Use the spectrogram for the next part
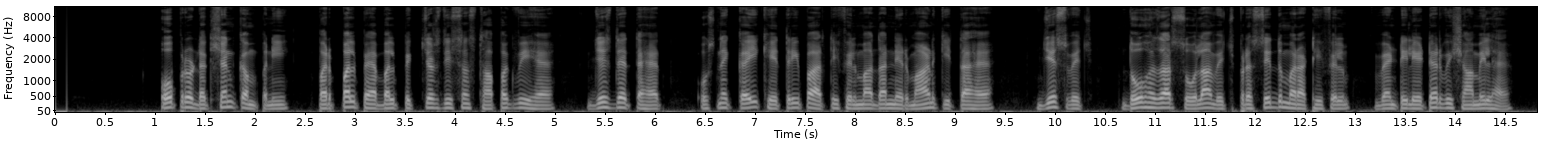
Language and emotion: Punjabi, neutral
